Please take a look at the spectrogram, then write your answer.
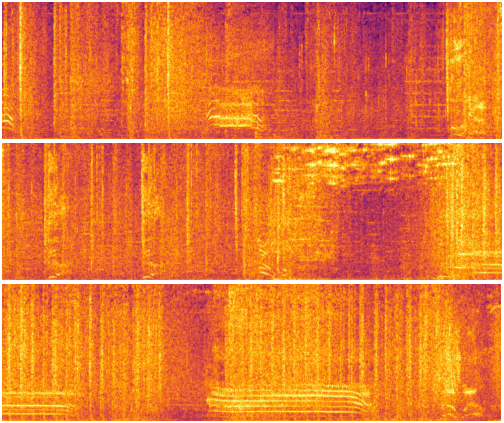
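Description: Gunfire in the Final Fantasy XVI video game, loud bursts of shots and mechanical clanks mixed with booming effects and ringing tones, with voices talking over the action.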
